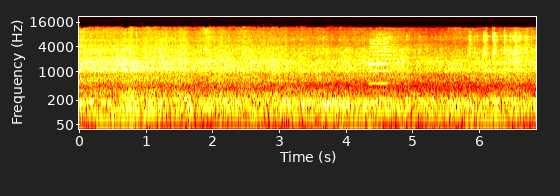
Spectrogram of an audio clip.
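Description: A small train ride rumbles and clatters along a metal track.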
